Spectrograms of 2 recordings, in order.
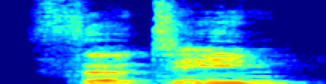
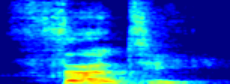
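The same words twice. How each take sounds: First: Put-on thirteen with the weight on teen; stress on teen. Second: Thirty with the weight on thir; stress on thir. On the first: Teacher modelling thirteen for students, stress on teen. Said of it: "the stress is on teen". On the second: Teacher modelling thirty for students, stress on thir. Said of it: "stress is on thir". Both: Shown as a demonstration.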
